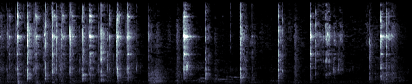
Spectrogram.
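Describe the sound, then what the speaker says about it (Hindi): Eggs beaten with cabbage, capsicum and onion for a bread omelette, a utensil clinking rapidly and steadily against the bowl in close, irregular bursts, with no talking. "अब इसको फेंट लेना है अच्छे से, दोबारा मिक्स कर लेना है।"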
